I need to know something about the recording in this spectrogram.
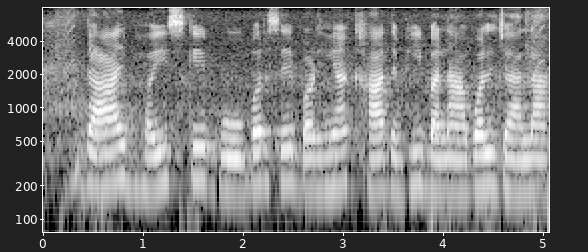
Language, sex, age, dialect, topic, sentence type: Bhojpuri, female, 31-35, Western, agriculture, statement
